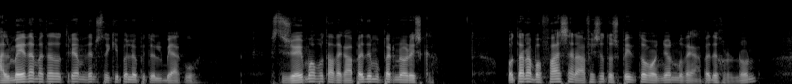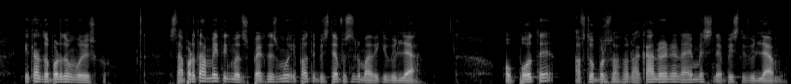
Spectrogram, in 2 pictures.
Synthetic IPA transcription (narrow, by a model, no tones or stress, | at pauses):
ɐlmeiðɐme̞t̪ɐt̪o̞t̪ɾiɐmiðe̞nst̪o̞cipe̞lo̞e̞pit̪uo̞limbiɐku | st̪izo̞imuɐpo̞t̪ɐðe̞kɐpe̞nd̪e̞mupe̞ɾneo̞ɾiskɐ | o̞t̪ɐnɐpo̞fɐsi̥sɐnɐːfiso̞t̪o̞spit̪it̪o̞nɣo̞ɲo̞nmuðe̞kɐpnd̪exɾo̞no̞n | it̪ɐnt̪o̞pɾo̞t̪o̞muɾisko̞̥ | st̪ɐpɾo̞t̪ɐmit̪iŋɡme̞t̪uspe̞xt̪e̞zmuipɐo̞t̪ipist̪evost̪ino̞mɐðiciðuʎɐ | o̞po̞t̪e̞ | ɐft̪o̞pupɾo̞spɐθo̞nɐkɐno̞ine̞nɐime̞sine̞pist̪iðuʎɐmu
